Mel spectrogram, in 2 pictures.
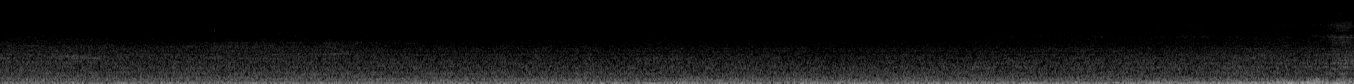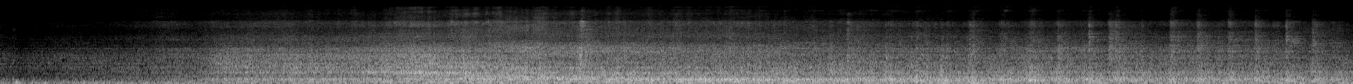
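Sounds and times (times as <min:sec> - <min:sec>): locomotives rumbling past: 0:14.4 - 0:27.0
wheels clicking over rail joints: 0:17.8 - 0:27.0.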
